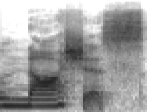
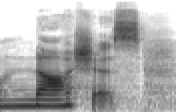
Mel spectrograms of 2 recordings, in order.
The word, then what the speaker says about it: nauseous: I took some medicine without eating any food, and now I feel nauseous. Notice the pronunciation here. The S in the middle sounds like shh.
